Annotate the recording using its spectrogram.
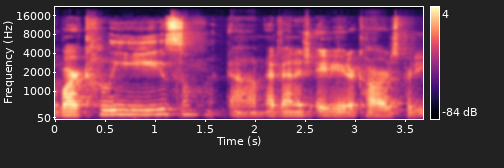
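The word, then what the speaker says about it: Barclays: let's see right here Aviator Barkley CLE even though it's spelled Clays The Bar CLE um Advantage Aviator cards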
